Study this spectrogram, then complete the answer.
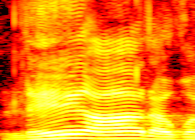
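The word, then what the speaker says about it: רֵעַ: 유혹처럼 다가옵니다 참 재미있는게 히브리어로이 친구를 레아라고 합니다 레아 그리고 악하다 악은 라라고 합니다 그러니까 모음 하나만 차이가 나는 것이요 예 발음과 아 발음으로 차이가납니다 성경은 보면은 성경을 기록한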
